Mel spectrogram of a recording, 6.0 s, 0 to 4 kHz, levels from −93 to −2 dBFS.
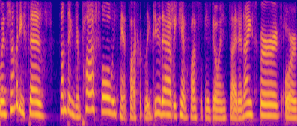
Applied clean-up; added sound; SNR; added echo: neural mask model DeepFilterNet 3.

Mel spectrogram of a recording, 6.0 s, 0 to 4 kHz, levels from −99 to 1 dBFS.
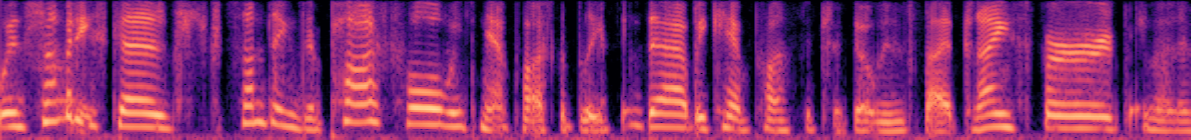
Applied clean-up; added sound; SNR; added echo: neural diffusion model UNIVERSE++.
